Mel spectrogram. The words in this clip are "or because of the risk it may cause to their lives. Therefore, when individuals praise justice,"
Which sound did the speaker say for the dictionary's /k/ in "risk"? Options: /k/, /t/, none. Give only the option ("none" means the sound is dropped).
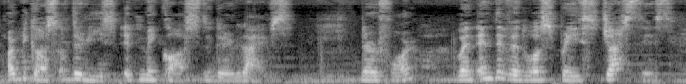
none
